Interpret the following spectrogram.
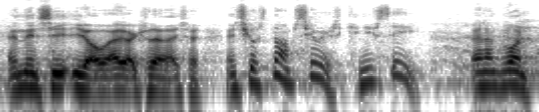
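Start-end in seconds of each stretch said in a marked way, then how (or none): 2.0-3.2 high, soft imitation of pressing someone; hushed insistence. Actress presses the magician for his secret, hushed and insistent. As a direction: press quietly for the truth.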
